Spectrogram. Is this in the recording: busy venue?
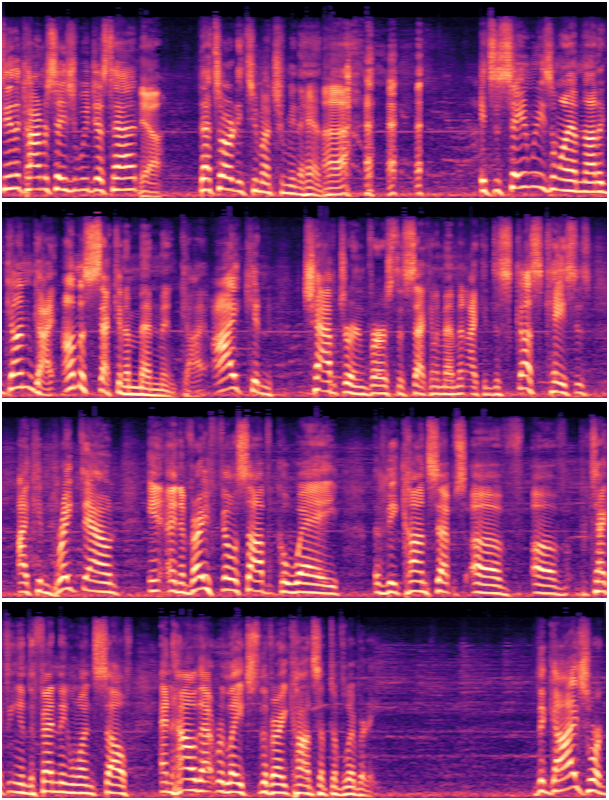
yes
